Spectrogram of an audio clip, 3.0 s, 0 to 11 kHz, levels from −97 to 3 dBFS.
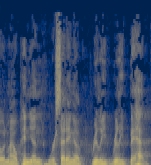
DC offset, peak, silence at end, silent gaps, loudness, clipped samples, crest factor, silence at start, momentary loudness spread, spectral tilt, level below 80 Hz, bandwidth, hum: under 0.1%; -8 dBFS; 0.05 s; none; -26 LUFS; under 0.1%; 16 dB; 0 s; 5 LU; -6 dB/octave; -44 dBFS; 10.5 kHz; none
